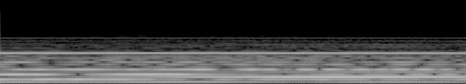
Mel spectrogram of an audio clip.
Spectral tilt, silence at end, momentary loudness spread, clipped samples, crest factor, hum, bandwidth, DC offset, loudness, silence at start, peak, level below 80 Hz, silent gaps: -12 dB/octave; 0 s; 1 LU; under 0.1%; 10 dB; none; 3.7 kHz; under 0.1%; -18 LUFS; 0 s; -8 dBFS; -66 dBFS; none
